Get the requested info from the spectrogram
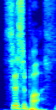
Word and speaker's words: Tsitsipas: It's a Tsitsipas. Stefanos Tsitsipas.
